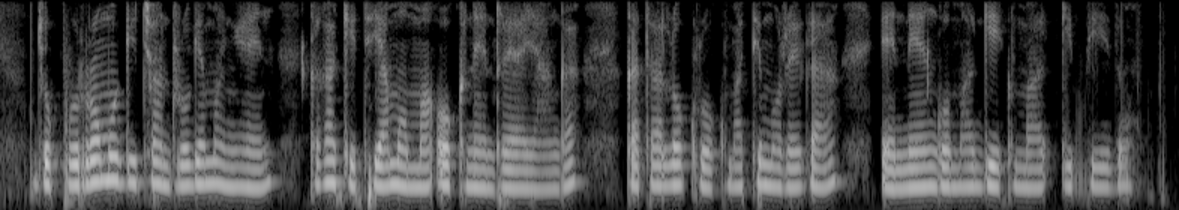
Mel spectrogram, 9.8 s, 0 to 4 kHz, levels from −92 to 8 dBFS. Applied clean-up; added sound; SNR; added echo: none; none; none; none.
